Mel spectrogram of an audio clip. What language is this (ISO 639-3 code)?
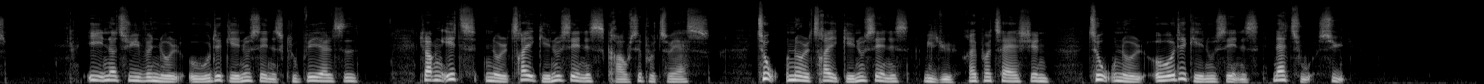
dan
